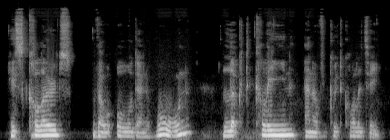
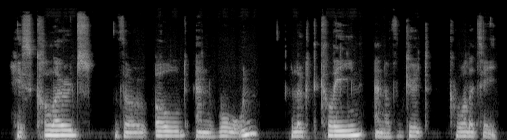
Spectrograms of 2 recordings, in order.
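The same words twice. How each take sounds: First: Model reading. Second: Slower model reading. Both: Shown as a demonstration. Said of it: "try to pronounce these expressions".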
